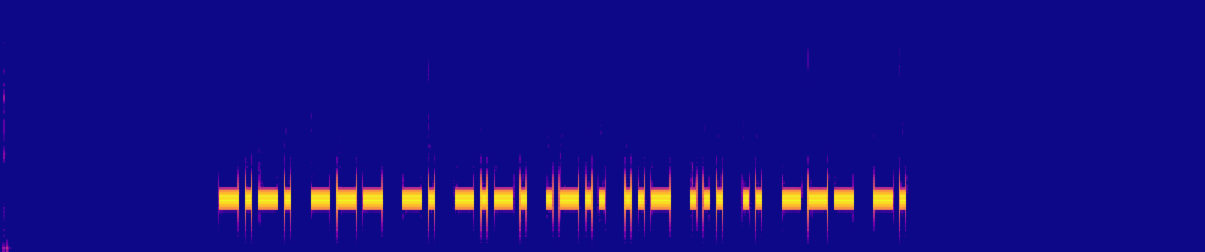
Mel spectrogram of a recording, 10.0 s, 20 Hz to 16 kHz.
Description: Morse code, heard as a keyed tone, about 22 wpm, 700 Hz. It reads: CONCLUSION
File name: practice / 22wpm / 10 Letter Words - First 3 Letters Given - 22wpm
